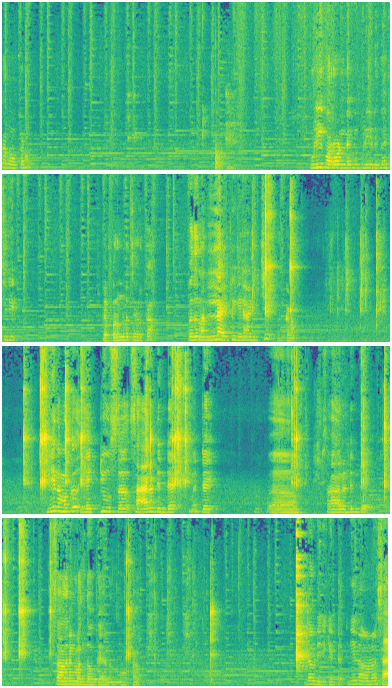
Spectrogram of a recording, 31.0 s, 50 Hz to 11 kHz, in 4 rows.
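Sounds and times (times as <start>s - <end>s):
background music: 0.0s - 19.4s, 21.3s - 31.0s
metal spoon scraping ceramic dish: 21.3s - 23.9s, 25.7s - 27.7s
spoon stirring in ceramic ramekin: 25.7s - 27.8s.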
